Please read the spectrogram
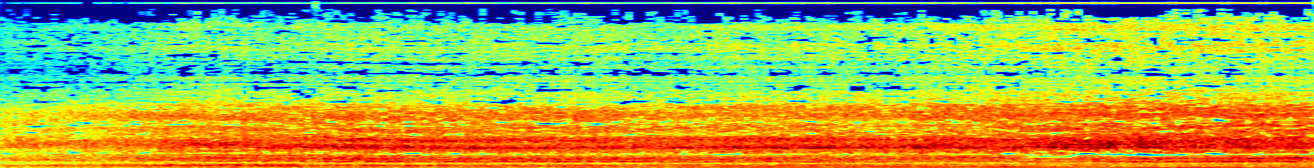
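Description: Heavy truck diesel engine running with a steady low drone, swelling a little in the first second and then holding level.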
